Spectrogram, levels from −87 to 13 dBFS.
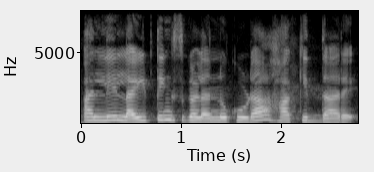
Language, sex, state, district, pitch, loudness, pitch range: Kannada, female, Karnataka, Bangalore, 240 Hz, -16 LUFS, 230-255 Hz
